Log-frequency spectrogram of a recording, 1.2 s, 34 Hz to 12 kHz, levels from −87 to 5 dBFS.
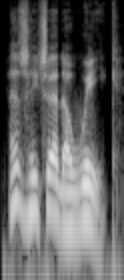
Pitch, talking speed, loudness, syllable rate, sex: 125 Hz, 240 wpm, -14 LUFS, 4.7 syllables/s, male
